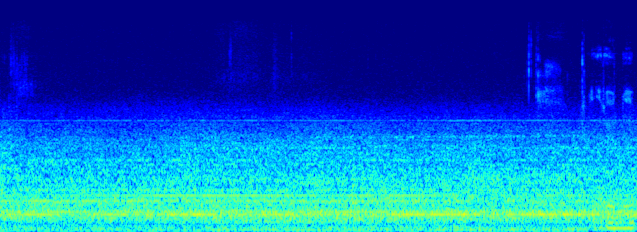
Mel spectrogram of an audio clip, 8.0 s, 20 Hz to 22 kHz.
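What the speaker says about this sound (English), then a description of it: "DPS 767 now on final" A DPS Boeing 767 on final approach to East Midlands Airport gives off a steady, broad jet engine roar that holds at an even level throughout, with no talk.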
